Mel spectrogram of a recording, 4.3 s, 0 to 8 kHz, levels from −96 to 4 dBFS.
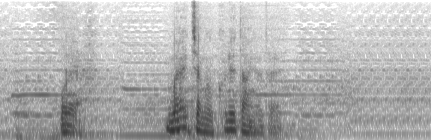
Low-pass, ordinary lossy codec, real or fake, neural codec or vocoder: none; none; fake; codec, 16 kHz, 0.4 kbps, LongCat-Audio-Codec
